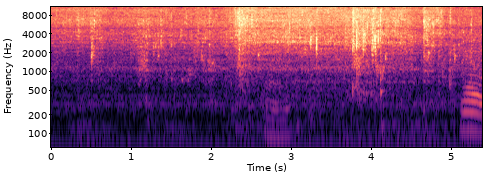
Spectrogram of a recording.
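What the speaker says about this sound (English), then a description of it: "Let me rinse this off again." Tap water runs into a kitchen sink as a pot lid is rinsed while making meatless chili, a steady splashing rush with brief clatters and shifts in the flow, close by and without speech.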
